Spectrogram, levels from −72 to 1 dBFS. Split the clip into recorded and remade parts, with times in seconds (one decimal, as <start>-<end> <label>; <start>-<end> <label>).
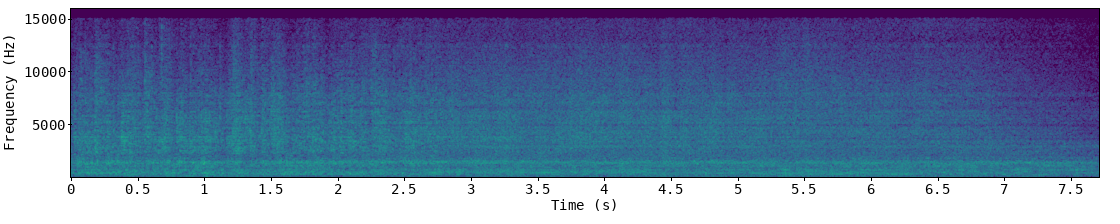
0.0-2.8 recorded; 2.8-7.7 remade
